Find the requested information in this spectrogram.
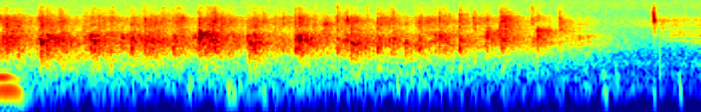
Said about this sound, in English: Good morning, church. How about another round of applause for that Guatemala team?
